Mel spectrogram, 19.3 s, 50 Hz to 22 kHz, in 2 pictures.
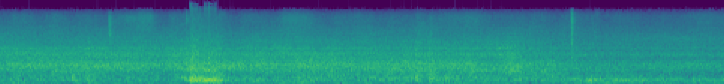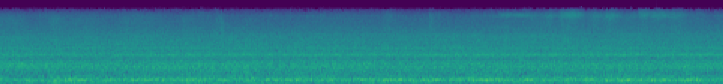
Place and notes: Nantes-Lyon by train
Minidisc recording from 2000, january 1st.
